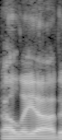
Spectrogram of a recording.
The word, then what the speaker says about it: Aliyah: Do you call it Aliyah? Is that how you pronounce it? – Aliyah.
